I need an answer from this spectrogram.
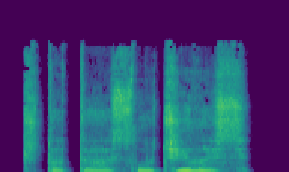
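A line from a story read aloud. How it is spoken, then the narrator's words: Quiet question. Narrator (Russian): спросила тихо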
